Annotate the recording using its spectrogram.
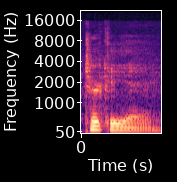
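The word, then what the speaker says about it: Türkiye: I'm pretty sure Turkey A. It's really not pronounced turkey. No, because they even changed the spelling. It's Turkiye with like one of those little 2 dots over the I think, or something like that.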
